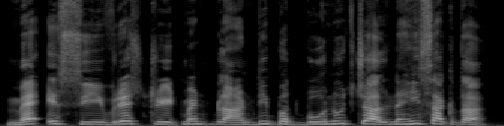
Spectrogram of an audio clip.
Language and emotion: Punjabi, disgusted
